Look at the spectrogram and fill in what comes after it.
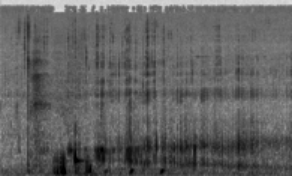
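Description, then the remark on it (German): The last beer, saved as a dessert beer, glugs and splashes as it is poured, a burst of bubbly gurgling pulses followed by a softer fizzing trickle as the pour continues. “Das ist nämlich das, was ich als Nachtischbier aufgehoben habe.”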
